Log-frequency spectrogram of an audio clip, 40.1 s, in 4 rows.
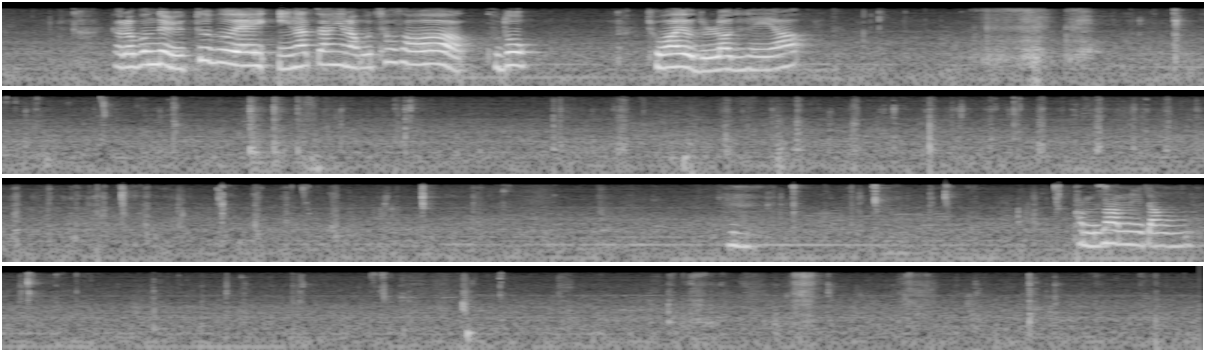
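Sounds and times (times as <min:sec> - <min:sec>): person chewing: 0:07.2 - 0:11.6, 0:14.6 - 0:24.4, 0:26.0 - 0:29.0, 0:30.2 - 0:34.9, 0:35.6 - 0:39.8.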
